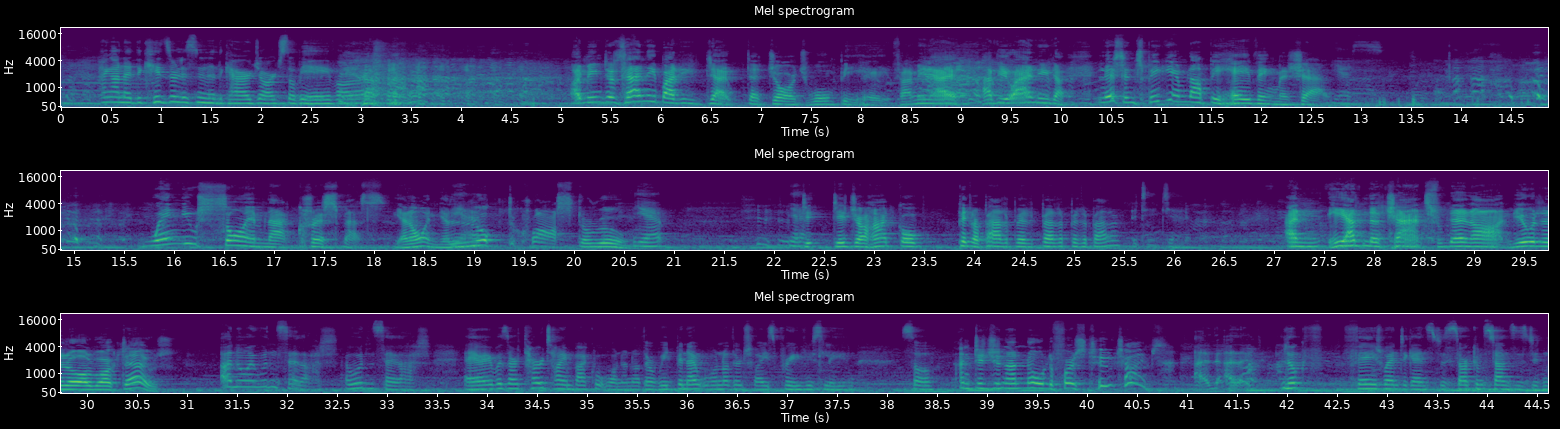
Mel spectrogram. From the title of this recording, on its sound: Live from Electric Picnic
